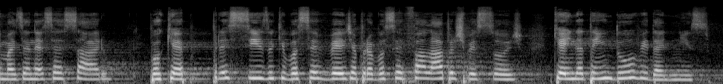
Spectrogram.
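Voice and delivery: preaching testimony. Acted. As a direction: preach the vision to the congregation with rising force. Testimony preached with growing force. (testemunho pregado com fervor crescente)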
